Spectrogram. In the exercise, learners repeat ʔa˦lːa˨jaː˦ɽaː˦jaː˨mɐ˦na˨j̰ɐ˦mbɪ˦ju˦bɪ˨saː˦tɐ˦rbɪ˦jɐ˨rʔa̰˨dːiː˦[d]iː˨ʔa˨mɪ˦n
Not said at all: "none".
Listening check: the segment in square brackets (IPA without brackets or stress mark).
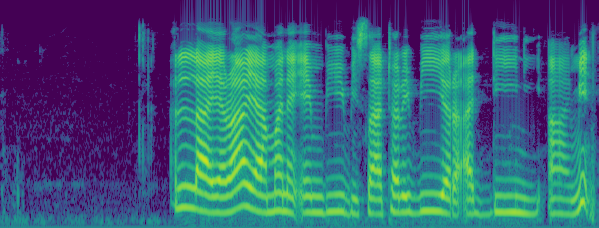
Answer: n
